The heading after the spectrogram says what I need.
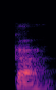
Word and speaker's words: Ka: En egipcio se pronunciaba Ka, el Ka, ¿no? Una K y una A, el Ka.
